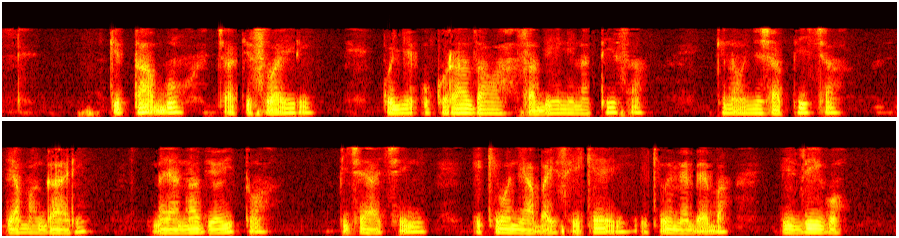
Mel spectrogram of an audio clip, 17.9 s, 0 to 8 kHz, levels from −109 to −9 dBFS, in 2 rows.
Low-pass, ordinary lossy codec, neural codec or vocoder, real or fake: 7.2 kHz; AAC, 16 kbps; none; real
